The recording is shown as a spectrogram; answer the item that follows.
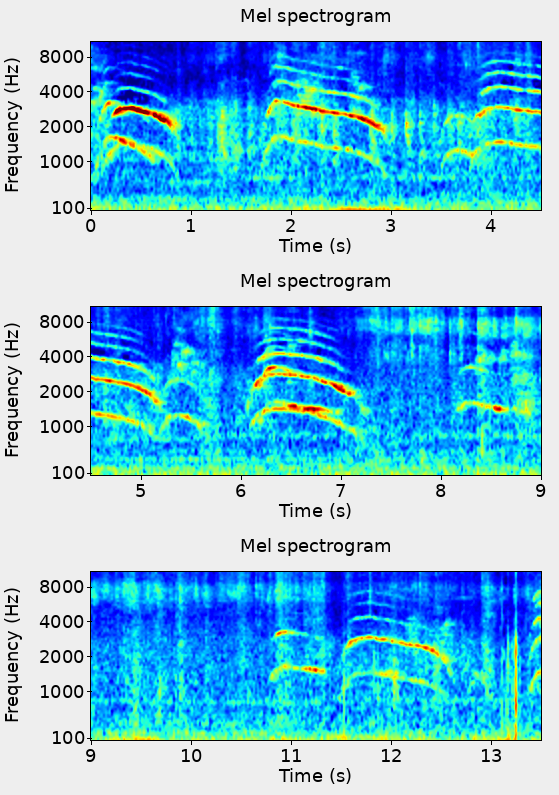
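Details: Kittens meowing loudly while their mother cat teaches them to walk; high, arching harmonic meows that bend downward, repeated in overlapping bursts roughly every one to two seconds, several calls close together, with faint clicks and room noise.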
